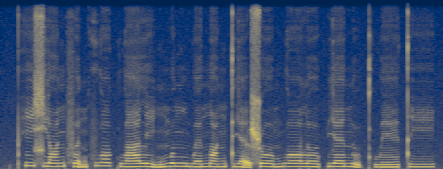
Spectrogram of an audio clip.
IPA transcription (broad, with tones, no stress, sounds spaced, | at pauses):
pʰ i˥ ɕ j ɑ˧˥ ŋ f ə̰˨˩ n f w ɔ˥ k w ä˧˥ l ḭ˨˩ ŋ m ʊ˥ ŋ m w ə˧˥ n ɑ˧˥ ŋ t̪ j ɛ̰˨˩ ʂ o˥˩ ʊ̯ m w ɔ˥ l o˥˩ ʊ̯ p j ɛ˥ n ṵ˨˩ kʰ w e˧˥ ɪ̯ t̪ i˥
